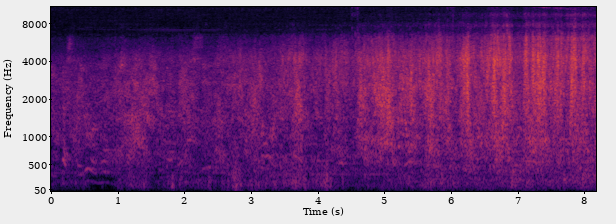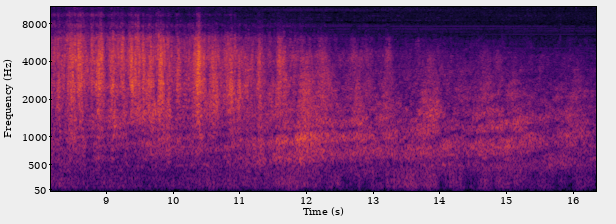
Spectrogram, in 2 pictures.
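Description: A small twin-jet aircraft roars as it flies overhead.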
